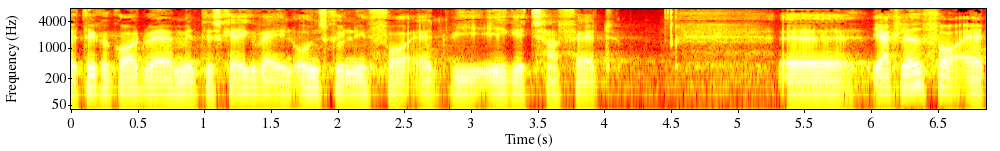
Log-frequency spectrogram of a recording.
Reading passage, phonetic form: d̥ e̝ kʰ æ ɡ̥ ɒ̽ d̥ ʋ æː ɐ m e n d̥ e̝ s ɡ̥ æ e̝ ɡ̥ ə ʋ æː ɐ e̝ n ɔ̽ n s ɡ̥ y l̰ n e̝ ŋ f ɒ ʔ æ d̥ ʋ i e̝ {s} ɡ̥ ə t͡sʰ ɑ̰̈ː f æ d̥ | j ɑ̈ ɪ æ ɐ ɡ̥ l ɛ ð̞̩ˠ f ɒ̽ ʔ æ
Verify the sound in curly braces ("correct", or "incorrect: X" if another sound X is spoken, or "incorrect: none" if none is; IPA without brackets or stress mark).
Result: incorrect: none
